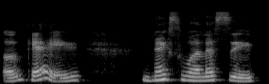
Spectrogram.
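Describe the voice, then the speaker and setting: A woman's voice: fairly low pitch, slow. Upbeat woman hosting a podcast. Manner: upbeat, enthusiastic, laughs often. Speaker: podcast host. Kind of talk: casual interview chat.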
